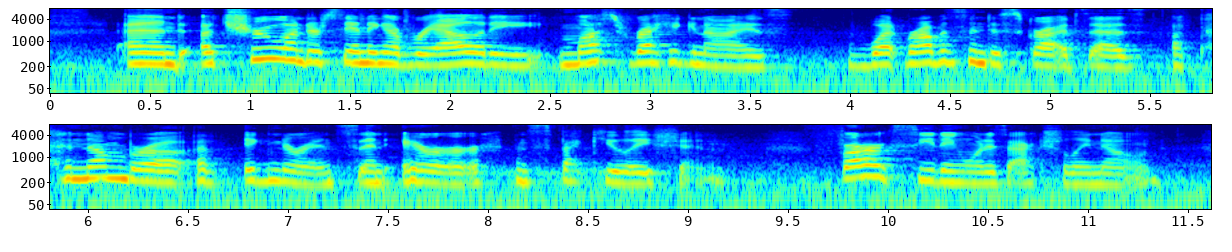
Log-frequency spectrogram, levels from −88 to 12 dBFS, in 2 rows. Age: 30-49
